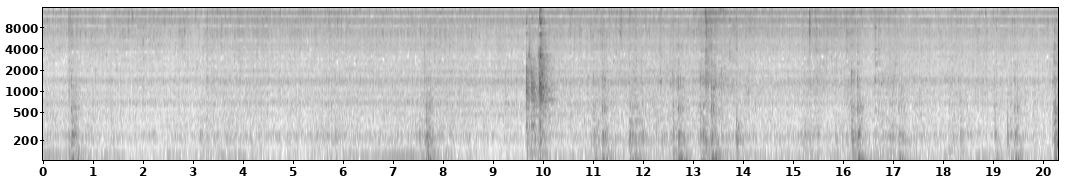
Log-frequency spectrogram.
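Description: Curry simmering in a stainless steel pot, with a loud thud about ten seconds in as pieces of hilsa head and tail are put into the pot, followed by a run of knocks and scrapes from a plastic spatula against the pot as the fish is pushed into the sauce.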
